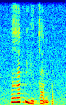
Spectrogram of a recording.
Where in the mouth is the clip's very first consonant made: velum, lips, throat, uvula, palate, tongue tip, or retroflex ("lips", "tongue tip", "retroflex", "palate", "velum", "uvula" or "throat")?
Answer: velum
